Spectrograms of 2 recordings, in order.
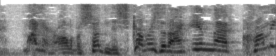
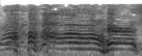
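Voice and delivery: giggling out the words, breaking into laughter; laughing; 6 semitones higher, much slower than usual. Retold or imitated. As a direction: laugh helplessly through the name. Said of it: "I'm laughing".

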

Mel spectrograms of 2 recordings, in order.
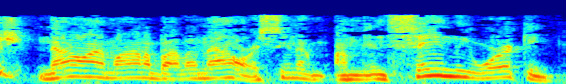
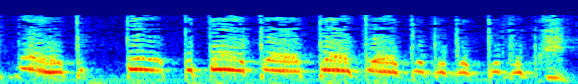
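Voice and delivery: high-pitched boop boop beeps; imitating Morse code; 11 semitones higher than usual. Ham radio operator mimics incoming code, high mock beeps. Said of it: "here we go".

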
